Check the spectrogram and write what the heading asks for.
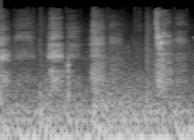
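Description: A man's groan trailing off, then about three sharp, ragged breaths and gasps through the searing pain of a giant desert centipede bite.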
